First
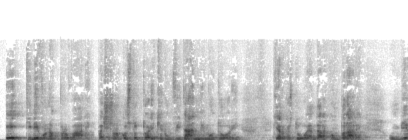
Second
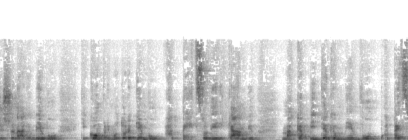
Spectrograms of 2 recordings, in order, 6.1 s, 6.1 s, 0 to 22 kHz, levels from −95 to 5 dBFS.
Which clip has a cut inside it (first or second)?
first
